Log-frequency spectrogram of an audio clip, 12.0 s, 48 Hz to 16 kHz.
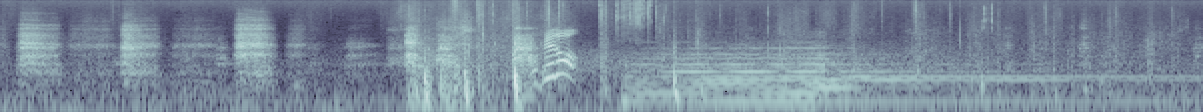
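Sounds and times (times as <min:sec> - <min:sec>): man breathing heavily: 0:00.0 - 0:05.4.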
